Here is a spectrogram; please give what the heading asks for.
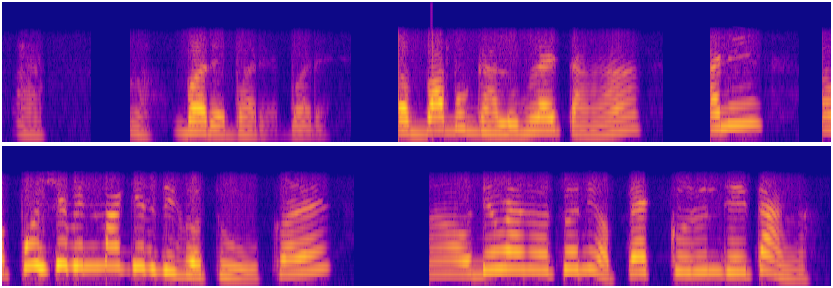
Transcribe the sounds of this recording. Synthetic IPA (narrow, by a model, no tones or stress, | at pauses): ã | bəɾebəɾebəɾe | t̪əbabuɡʱalũŋɡlajt̪ãː | ni | pɔjɕebinmak̬iɾd̪iɡɔt̪ukəɾẽ | d̪eʋɽãnɔt͡sɔniɔpɛkːəɾuːnt̪ʰejt̪ãŋɡa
